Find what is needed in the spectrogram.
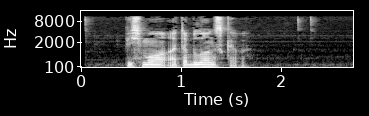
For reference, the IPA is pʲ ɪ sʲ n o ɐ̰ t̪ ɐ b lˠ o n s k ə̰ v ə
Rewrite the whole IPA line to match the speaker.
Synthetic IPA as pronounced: pʲ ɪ sʲ m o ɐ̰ t̪ ɐ b lˠ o n s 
